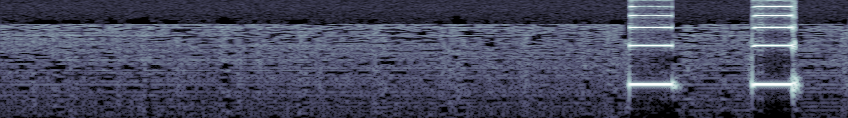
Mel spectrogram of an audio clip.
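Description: Faint hiss of an open fire-dispatch radio channel. About three seconds in come two short, loud beeps of the same tone, about half a second apart: dispatch alert tones before the next announcement.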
